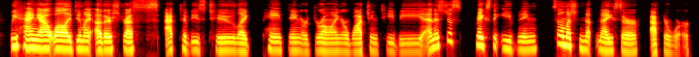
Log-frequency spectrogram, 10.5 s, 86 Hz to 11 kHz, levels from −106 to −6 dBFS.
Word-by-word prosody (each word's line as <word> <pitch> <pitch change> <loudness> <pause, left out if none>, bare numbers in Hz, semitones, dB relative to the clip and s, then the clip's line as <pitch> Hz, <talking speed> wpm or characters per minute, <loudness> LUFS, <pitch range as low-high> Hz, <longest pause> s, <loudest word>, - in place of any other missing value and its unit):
we 215 - -1
hang 195 -3 +6
out 180 0 +9
while 180 0 +8
I 170 -1 +6
do 180 +2 -6
my 170 -1 0
other 160 0 +3
stress 160 0 -3
activities 160 -4 -3
too, 150 0 -7
like 140 -2 -1 0.3
painting 155 -2 -8
or 135 0 -12
drawing 145 -1 -5
or 140 - -9
watching 140 +1 -5
TV, 135 -1 -14
and - - -2
it’s 225 +2 -3
just 320 -2 -11 0.2
makes 235 -2 +5
the 225 - -10
evening 165 -1 -9 0.4
so 280 - -5
much 225 -1 +3
n 170 -3 -7
nicer 145 -3 -4 0.2
after 135 0 -1
work. 120 - -18
160 Hz, 170 wpm, -24 LUFS, 145-180 Hz, 0.4 s, out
